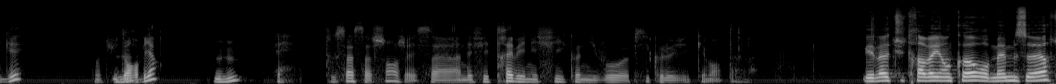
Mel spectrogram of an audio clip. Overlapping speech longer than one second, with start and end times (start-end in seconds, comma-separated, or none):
none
